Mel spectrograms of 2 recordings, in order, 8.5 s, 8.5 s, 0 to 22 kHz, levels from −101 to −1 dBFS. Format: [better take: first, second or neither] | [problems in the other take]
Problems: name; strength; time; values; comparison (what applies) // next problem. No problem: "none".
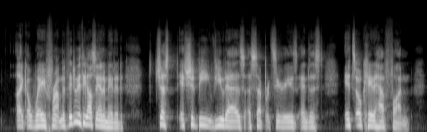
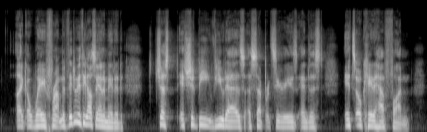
second | muffled; slightly; fading above 2.5 kHz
